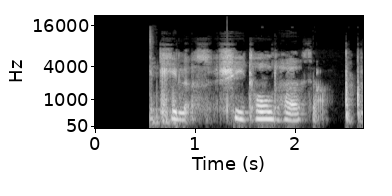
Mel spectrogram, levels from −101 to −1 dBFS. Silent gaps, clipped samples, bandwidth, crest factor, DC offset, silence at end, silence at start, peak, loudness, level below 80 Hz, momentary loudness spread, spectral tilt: none; under 0.1%; 14.5 kHz; 18 dB; under 0.1%; 0 s; 0.55 s; 0 dBFS; -15 LUFS; -60 dBFS; 12 LU; -2.5 dB/octave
